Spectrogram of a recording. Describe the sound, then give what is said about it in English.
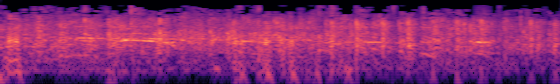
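A steady wash of crowd applause, dense and unbroken for several seconds at an even, fairly loud level, with a murmur of voices mixed into the clapping. “He was expecting some applause there.”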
